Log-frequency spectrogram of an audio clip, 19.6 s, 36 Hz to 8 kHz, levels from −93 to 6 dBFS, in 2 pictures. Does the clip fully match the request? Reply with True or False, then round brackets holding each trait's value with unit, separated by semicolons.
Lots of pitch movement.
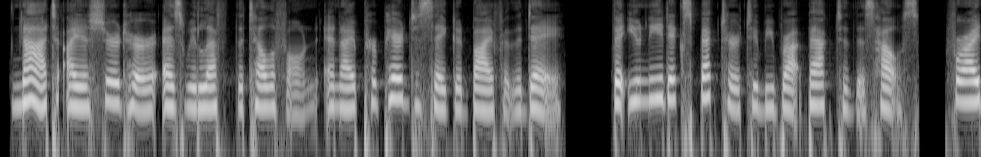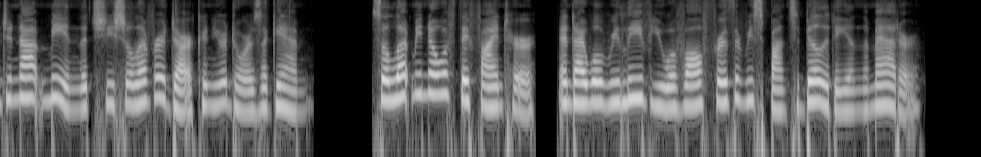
False (3.9 semitones)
